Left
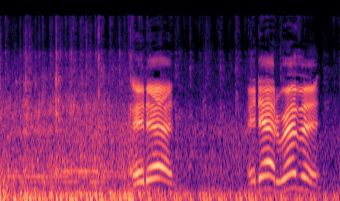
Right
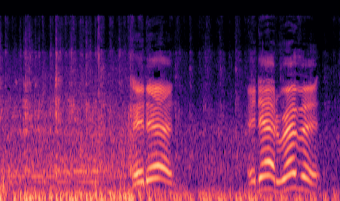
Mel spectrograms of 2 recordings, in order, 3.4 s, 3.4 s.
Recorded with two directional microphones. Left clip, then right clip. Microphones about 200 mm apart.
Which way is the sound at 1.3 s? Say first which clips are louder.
Left 3 dB; 20° right (ahead or behind).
